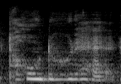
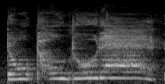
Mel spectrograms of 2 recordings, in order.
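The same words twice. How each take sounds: First: Firm warning. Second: Laughing warning. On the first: Repeats warning to friend. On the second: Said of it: "And I'm like". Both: Retold or imitated.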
